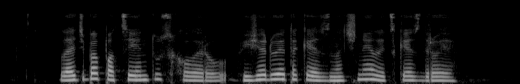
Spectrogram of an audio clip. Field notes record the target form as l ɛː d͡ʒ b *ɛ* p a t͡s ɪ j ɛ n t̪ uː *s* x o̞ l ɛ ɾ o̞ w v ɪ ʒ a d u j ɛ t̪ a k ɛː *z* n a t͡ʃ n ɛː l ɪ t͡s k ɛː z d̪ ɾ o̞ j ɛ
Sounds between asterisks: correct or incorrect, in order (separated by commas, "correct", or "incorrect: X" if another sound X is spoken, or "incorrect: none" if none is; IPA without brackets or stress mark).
incorrect: a, correct, correct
